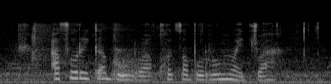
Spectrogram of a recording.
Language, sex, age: Tswana, female, 22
